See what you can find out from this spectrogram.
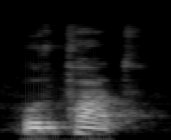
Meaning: Friday
- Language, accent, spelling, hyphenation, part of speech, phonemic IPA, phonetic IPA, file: Armenian, Eastern Armenian, ուրբաթ, ուր‧բաթ, noun, /uɾˈpʰɑtʰ/, [uɾpʰɑ́tʰ], Hy-EA-ուրբաթ.ogg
